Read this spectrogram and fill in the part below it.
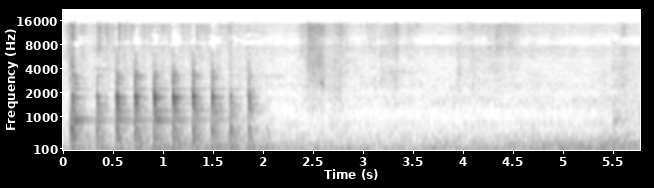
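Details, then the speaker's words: Nissan Xterra with low brake pedal, rotor and caliper showing excessive play, piston extending then retracting when brakes applied: quick run of about nine hollow metallic knocks in two seconds; brake rattle, bad master cylinder suspected, not confirmed. "So, it applies the brakes. The piston comes out, [Music] but it doesn't hold anything. So, it looks like it retracts back. And this is the rattle."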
